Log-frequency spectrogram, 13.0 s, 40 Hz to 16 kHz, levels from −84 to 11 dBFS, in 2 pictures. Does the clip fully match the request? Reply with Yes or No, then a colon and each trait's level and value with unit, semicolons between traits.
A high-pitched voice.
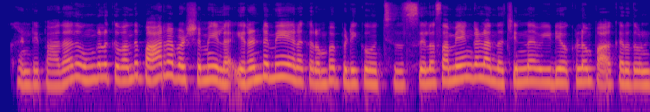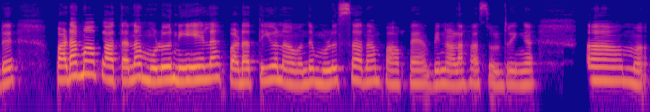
Yes: high, 210 Hz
